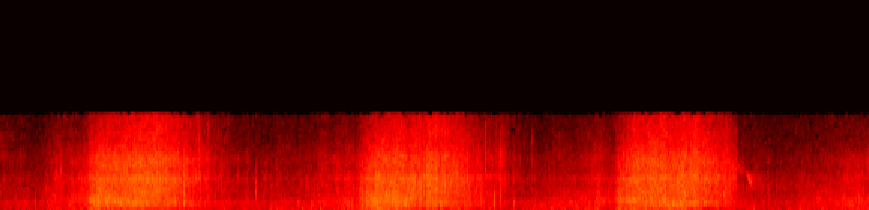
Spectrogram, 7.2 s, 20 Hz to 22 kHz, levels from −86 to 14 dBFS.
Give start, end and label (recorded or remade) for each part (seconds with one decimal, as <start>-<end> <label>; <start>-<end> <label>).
0.0-3.1 recorded; 3.1-4.2 remade; 4.2-7.2 recorded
